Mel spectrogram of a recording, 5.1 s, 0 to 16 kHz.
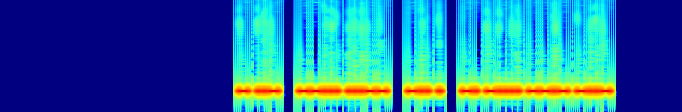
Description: Morse code, heard as a keyed tone, about 54 wpm, 700 Hz. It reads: TU 73 DE N6QX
